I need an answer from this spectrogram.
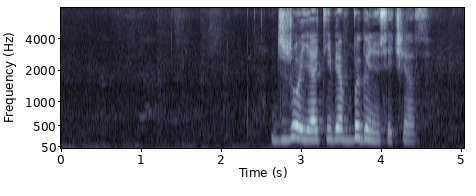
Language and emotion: Russian, angry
